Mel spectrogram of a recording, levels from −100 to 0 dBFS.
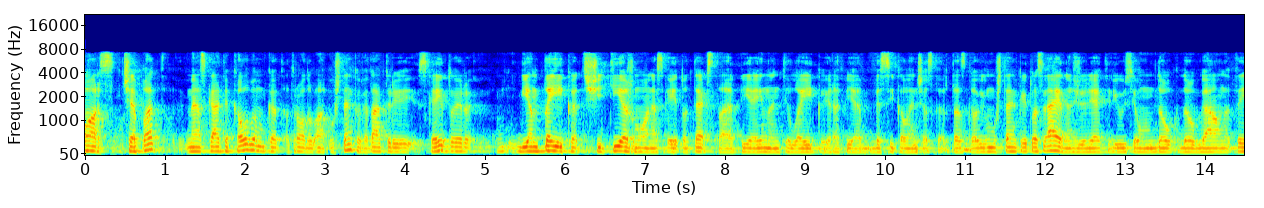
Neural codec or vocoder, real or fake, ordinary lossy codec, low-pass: codec, 16 kHz, 4.8 kbps, FACodec; fake; MP3, 64 kbps; 7.2 kHz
